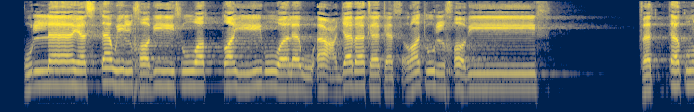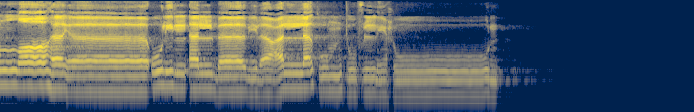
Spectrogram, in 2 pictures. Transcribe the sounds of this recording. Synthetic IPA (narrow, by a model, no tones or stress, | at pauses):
qʊlːaːjast̪awɪlxabiːθwɑt̪ˤːɑjːɪbʊwalawʔaʕd͡ʒabakakaθɾˤɑlxabiː | θ | fat̪ːaqʊllːɑːɦajaː | ʔʊlɪlʔalbaːbɪlaʕalːakʊmt̪ʊflɪħu | n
